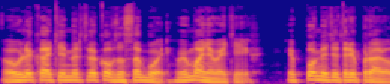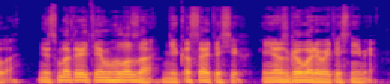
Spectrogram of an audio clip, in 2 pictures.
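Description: A man voicing a bold young swordsman who loudly commands the others. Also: medium pitch, fairly even intonation, fast talker, hardly any pauses, close to an everyday voice. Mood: commanding. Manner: loud, commanding.

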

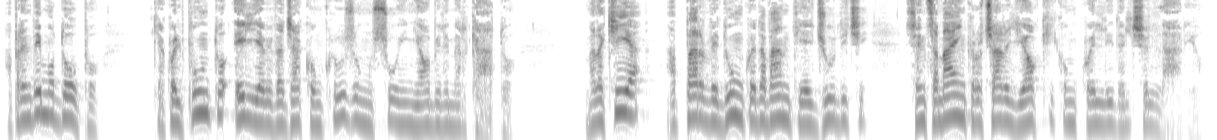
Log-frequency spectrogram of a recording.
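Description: A man narrating a literary novel aloud in a measured, dramatic reading. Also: on the high side, husky. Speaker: audiobook reader.

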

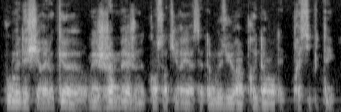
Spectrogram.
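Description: A man's voice: lowish voice, flat delivery, normal speed, a bit bright, far from the mic, a little hiss or hum. A man reading a grieving young heroine. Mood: sorrowful. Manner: restrained, sorrowful reading.

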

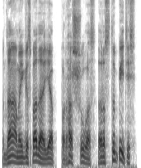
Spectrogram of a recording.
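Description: Guy doing a stern tired detective, lowish voice, firm, dry close sound. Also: normal speed, no echo, lightly acted. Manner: firm, commanding. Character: stern weary male investigator.

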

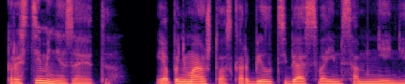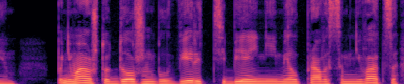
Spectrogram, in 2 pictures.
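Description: A calm, restrained grown man who speaks gently and apologetically, as a woman narrator plays him. The voice is low and dry, recorded close with no room sound. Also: normal speed, dry recording, close to an everyday voice. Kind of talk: audiobook dialogue.

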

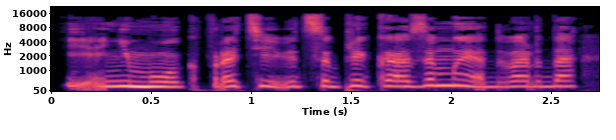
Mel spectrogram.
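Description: A woman's voice: fairly high pitch, fairly even intonation, normal speed, gravelly, no room sound, studio quality, voice pushed up. Field: whining little imp, as a woman reads him. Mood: tearful pleading. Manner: sniffling, pleading and guilty. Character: whining tearful male imp, small demon. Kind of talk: audiobook character voice.

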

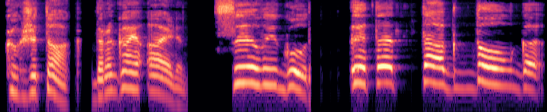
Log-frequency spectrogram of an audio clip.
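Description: A woman voicing a hot-tempered young king in an audiobook, with a loud, blunt way of talking. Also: deep voice, very animated, exaggerated voice. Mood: sad. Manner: loud, blunt, quick to anger. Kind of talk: audiobook character voice.

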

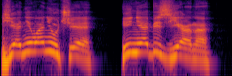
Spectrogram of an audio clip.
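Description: A stubborn young graduate student argues in a high, shrill, exasperated voice, as a male audiobook reader puts her on. The voice swings widely in pitch. The recording is dry and close. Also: sing-song, normal speed, dry recording. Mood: shouting.

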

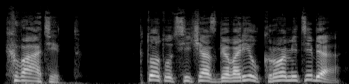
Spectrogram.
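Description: A man's voice: a little high, unhurried, no echo, clean studio sound, close to an everyday voice. A man reading aloud voicing a stern, weary middle-aged stepmother who talks curtly. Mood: sharp.

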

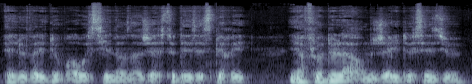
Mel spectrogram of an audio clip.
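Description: A man reading a novel aloud in a measured, dramatic narration. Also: low-pitched, level tone, dark tone, slightly rough. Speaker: audiobook reader. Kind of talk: scripted narration.

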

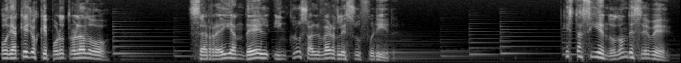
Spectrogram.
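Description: Over soft guitar music, a preacher leads a guided devotional meditation, earnestly posing questions to the listener. His voice is a little high and a little slow, with long pauses, swelling on key phrases and softening at line ends.

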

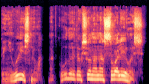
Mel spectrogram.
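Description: A man's voice: fairly high pitch, very animated, normal speed, creaky, warm tone, husky, pitched above the performer's own voice, heavily acted. A man reading a concerned union chairman. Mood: scheming. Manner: concerned, thoughtful.

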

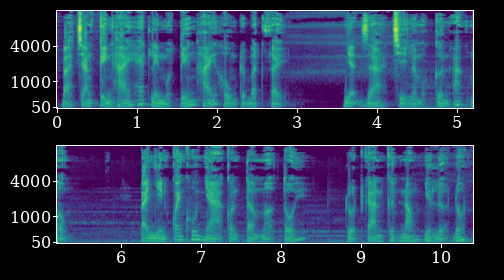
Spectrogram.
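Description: A man narrating a horror story in a measured, suspenseful way. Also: deep voice, expressive. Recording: soft background music.

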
